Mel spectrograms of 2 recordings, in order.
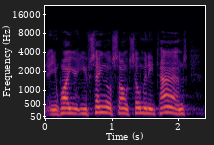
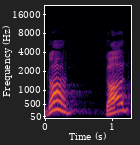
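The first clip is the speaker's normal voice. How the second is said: puzzled lady; 7 semitones higher, 4 dB louder than usual. Retold or imitated. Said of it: "And she said".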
